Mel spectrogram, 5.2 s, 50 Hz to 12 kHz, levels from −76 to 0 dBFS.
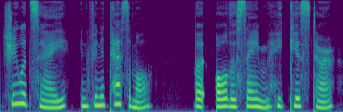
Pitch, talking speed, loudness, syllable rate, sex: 225 Hz, 130 wpm, -17 LUFS, 4.2 syllables/s, female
